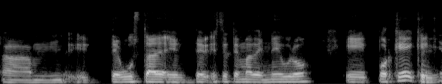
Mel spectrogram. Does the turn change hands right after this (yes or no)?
no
